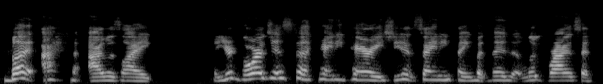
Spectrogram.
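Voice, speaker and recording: A man's voice: high-pitched, moderate pace, pushed and bright, breathy edge, dry recording, low-quality recording. A young man, a singer, chatting playfully as a podcast guest and laughing often. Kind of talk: casual interview chat.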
